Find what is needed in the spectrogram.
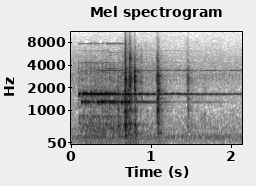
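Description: Black desk telephone's bell ringing: a ring that starts abruptly and dies away, with a few sharp clicks as the handset is picked up.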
